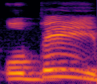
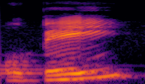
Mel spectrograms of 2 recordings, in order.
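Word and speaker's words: obey: এরপর ওবেই মান্য করা, ওবেই, ওবেইড, ওবেইড, তাহলে উচ্চারণ হলো কি ওবেই না, এই ওবে না কিন্তু ওবেই হবে, ওবেই। এরপরে অর্ডার আদেশ করা, অর্ডার, অর্ডারড, অর্ডারড, এটাও ভুল করে অনেকে অর্ডার রেড বলে।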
